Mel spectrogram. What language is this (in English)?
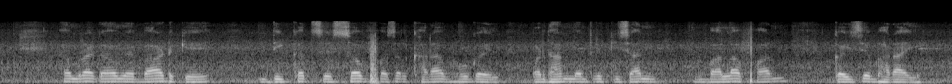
Bhojpuri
